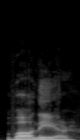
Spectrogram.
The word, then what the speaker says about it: wanneer: Eso indica que la A es larga, la pronunciación es A. ¿Ok? Bueno, waar significa dónde. Luego tenemos wanneer.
